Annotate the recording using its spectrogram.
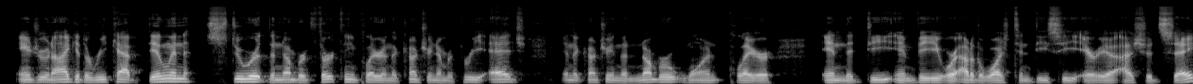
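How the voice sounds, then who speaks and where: A man with a normal speaking voice and fairly low pitch talks at a moderate pace with fairly even intonation, in a dry, close sound with no echo and a very clean recording over a silent background. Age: 30s. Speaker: recruiting analyst podcast host. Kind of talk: casual sports chat.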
